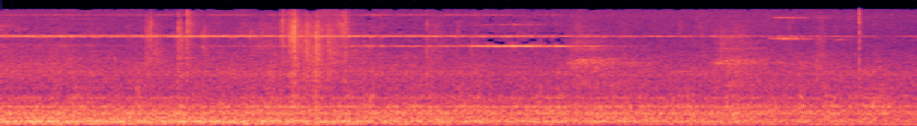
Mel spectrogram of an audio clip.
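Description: Train rumbling on the rails as it slows into a station, heard from inside the car, growing gradually quieter. A faint high squeal sounds over the rumble and stops about three and a half seconds in.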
